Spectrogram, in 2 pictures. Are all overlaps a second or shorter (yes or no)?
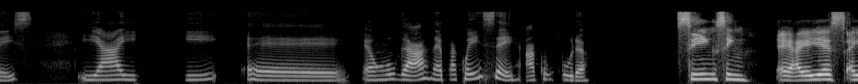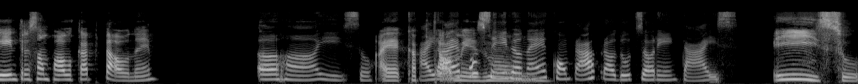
no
